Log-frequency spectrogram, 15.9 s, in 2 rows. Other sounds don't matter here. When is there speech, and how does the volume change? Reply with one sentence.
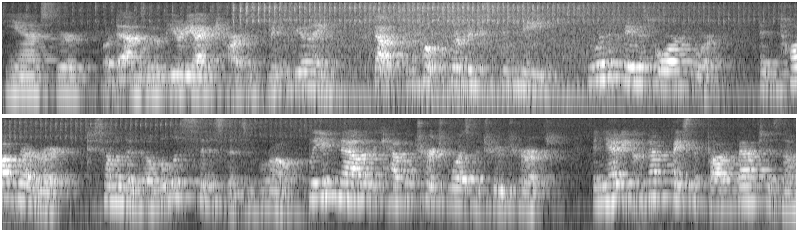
The speech can be heard from 0.0 to 15.8 s, at a steady volume.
